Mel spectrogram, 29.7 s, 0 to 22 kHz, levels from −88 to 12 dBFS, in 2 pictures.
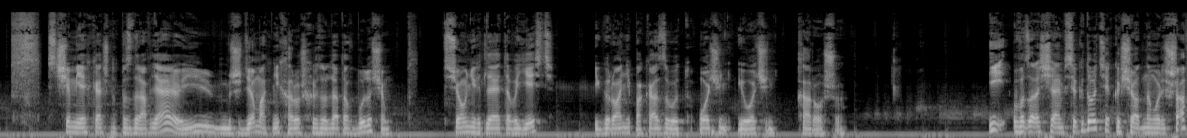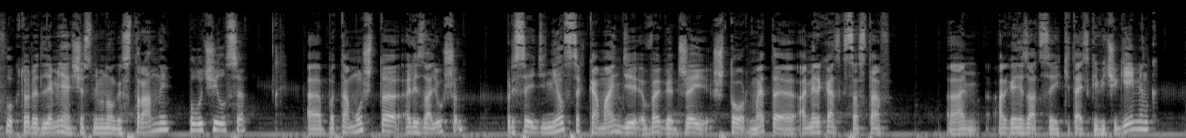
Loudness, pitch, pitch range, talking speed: -22 LUFS, 105 Hz, 75-110 Hz, 115 wpm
